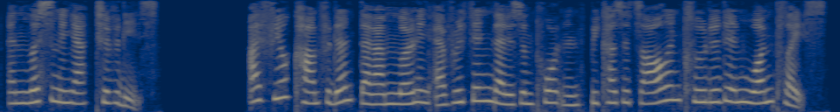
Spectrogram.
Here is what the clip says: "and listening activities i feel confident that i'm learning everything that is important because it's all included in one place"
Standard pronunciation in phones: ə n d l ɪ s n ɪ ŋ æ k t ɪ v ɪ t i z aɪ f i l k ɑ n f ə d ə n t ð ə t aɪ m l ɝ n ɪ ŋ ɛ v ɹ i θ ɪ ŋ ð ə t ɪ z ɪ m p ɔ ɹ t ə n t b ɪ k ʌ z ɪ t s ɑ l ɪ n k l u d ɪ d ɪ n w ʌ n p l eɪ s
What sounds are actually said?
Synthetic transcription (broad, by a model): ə n l ɪ s n ɪ ŋ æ k t ɪ v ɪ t i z aɪ f i l k ɑ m f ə d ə n ð ə t aɪ m l ɝ n ɪ ŋ ɛ v ɹ i θ ɪ ŋ ð ə t ɪ z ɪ m p ɔ ɹ t n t b ɪ k ʌ z ɪ t s ɑ l ɪ n k l u d ɪ d ɪ n w ʌ n p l eɪ s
